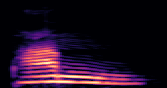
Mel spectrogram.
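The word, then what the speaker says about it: 밤: Y otro ejemplo, si no hubiera tenido la muido sería pa. Pero con la m como bachem, la pronunciación es pam. Pam, que significa noche. Pam.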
